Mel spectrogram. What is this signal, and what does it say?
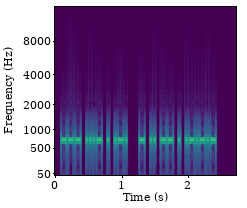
Morse code, heard as a keyed tone, about 44 wpm, 700 Hz. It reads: OVER TIME.
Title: Sentences from Top 1500 Words 45wpm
